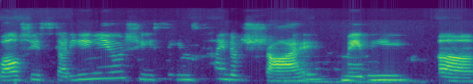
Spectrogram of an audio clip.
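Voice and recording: A natural voice, reading aloud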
